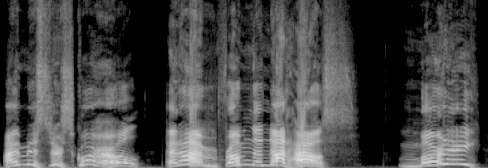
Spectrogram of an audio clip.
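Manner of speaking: high squeaky cartoon squirrel, slow; chirpy rodent, drawn out. Shown as a demonstration. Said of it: "perform our voices".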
